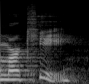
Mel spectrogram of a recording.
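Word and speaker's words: marquis: And that is called a marquee, and it's spelled M-A-R-Q-U-I-S.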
